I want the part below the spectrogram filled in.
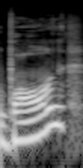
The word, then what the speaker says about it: Beaune: Côte de Beaune, vyslovko du Bon, se rozkládá od hranic obce Echevrone, vyslov Echevron, po Chagny, vyslovuj Šaní.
